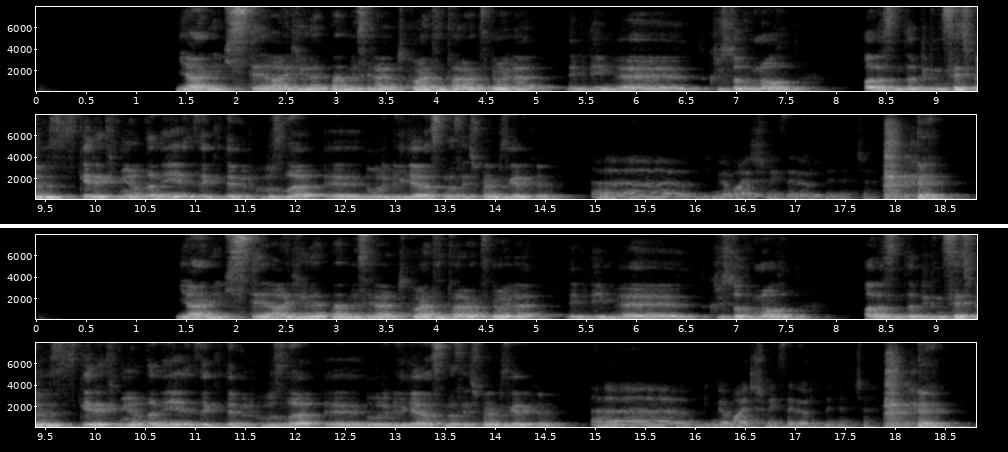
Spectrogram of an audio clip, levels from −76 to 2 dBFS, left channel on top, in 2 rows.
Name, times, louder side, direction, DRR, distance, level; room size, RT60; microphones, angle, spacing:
voice 1, 1.4-5.0 5.3-7.6 8.3-14.5 17.9-18.4, equal, 45° left, -5 dB, 1.0 m, -24 dB
voice 2, 15.0-18.2, right 2 dB, 35° right, 0 dB, 0.5 m, -34 dB
3.4 x 2.1 x 2.6 m, 0.72 s
head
